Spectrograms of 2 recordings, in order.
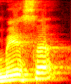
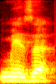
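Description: First: The middle consonant sounds like s. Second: The middle consonant sounds like z. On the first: The speaker calls it wrong. "এখানে মেসা উচ্চারণটা না" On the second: The speaker calls it right. "অ্যাসের পর ভাওয়েল থাকবে তাদের উচ্চারণের জয়ের মতো হবে"

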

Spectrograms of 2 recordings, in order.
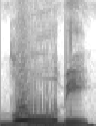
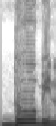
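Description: First: The d sound is emphatic, from the tongue root. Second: The d sound is plain, like dal. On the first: The speaker calls it right. "জিব্বার গোড়া দিয়ে" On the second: The speaker calls it wrong. "দুবি না, দু বললে তো দাল হয়ে যায়"

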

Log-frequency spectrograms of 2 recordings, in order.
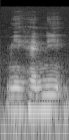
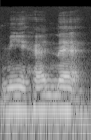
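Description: First: The word ends with an 'i' sound. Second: The word ends with an 'e' sound. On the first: The speaker calls it wrong. "Miheni değil, iyili yapmıyoruz bunu" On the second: The speaker calls it right. "esrelere normal Türkçe'deki e sesi veriyoruz"

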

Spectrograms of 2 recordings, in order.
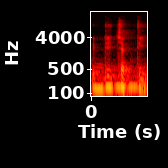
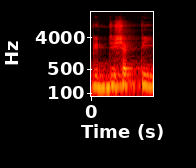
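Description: First: The middle consonant is a doubled ch sound. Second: The middle consonant is a plain sh sound. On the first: The speaker calls it right. "വിദ്യുച്ഛക്തി എന്നാണ് അല്ലേ" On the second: The speaker calls it wrong. "ഇനി വിദ്യുശക്തി എന്നല്ല"

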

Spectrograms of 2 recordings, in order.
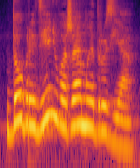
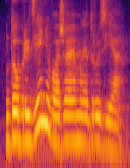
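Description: First: The voice is light, high and resonates in the head. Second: The voice is deeper and resonates in the chest.

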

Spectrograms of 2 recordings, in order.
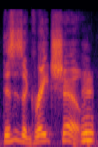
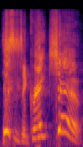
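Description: First: It is said in an American accent. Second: It is said in a British accent. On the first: The speaker calls it wrong. "This doesn't sound like it's coming from the UK" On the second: The speaker calls it right. "with a little UK flair"

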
